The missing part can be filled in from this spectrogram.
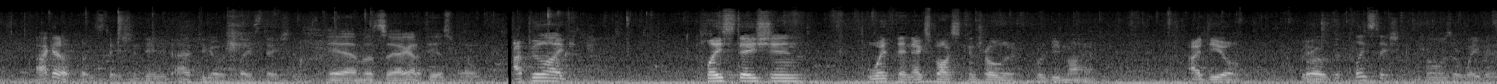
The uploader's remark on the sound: Join you from a picnic table outside the cafeteria during a rainstorm.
